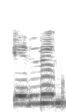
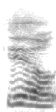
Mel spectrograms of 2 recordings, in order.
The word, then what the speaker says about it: il: So remember when we do IL, it's not ill, it's il. Okay. So il parle. Because the French I is short, the short version of the I is il.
